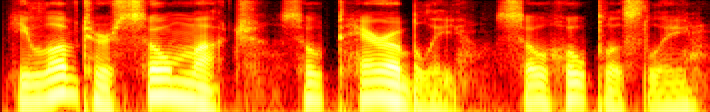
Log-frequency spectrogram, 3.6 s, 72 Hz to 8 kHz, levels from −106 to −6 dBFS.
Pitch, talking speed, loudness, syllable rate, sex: 110 Hz, 150 wpm, -18 LUFS, 4.6 syllables/s, male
